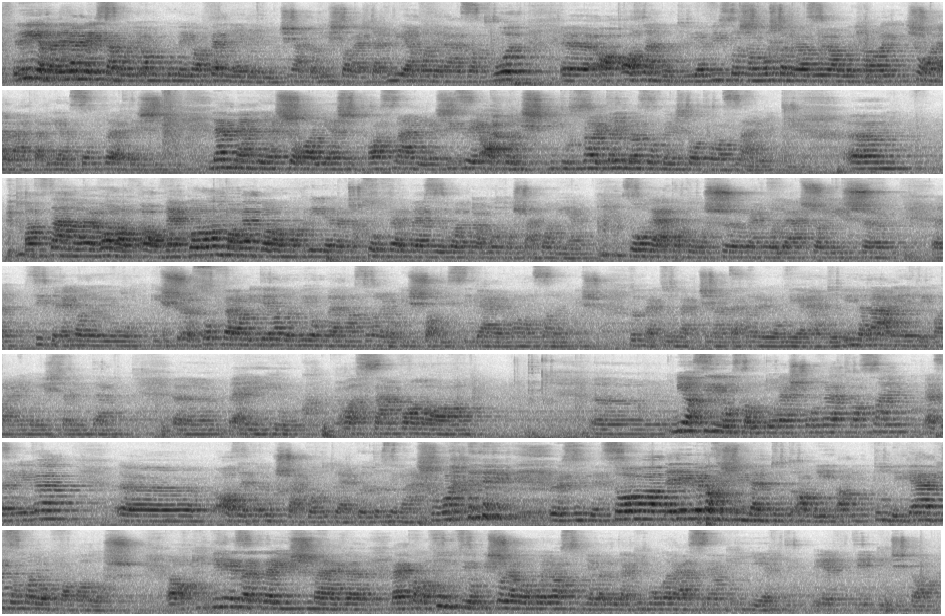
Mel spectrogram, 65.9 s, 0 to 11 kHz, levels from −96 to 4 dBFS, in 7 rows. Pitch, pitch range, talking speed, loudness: 210 Hz, 185-240 Hz, 140 wpm, -21 LUFS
